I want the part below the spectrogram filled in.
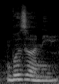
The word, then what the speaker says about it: Bosoni: Bosoni, yes, it's correct.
